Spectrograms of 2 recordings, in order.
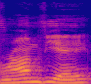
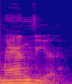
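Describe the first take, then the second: First: The name is said in a non-American way. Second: The name is said in an American way.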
